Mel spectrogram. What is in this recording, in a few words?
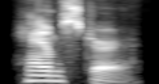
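"hamster", American English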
